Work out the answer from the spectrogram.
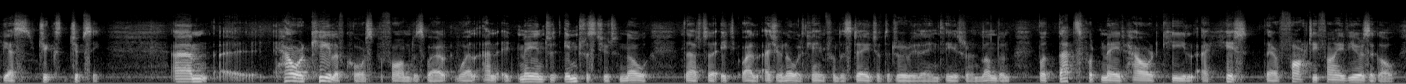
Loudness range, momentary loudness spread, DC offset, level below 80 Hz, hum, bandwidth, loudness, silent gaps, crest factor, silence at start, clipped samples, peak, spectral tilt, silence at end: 2 LU; 8 LU; 1%; -56 dBFS; none; 14.5 kHz; -21 LUFS; none; 16 dB; 0 s; under 0.1%; -4 dBFS; -5 dB/octave; 0 s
